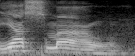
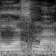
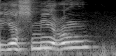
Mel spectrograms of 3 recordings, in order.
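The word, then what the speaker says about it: يسمع: kan dia F Madi Sami fil mudarnya mesti disebut yasmu dalam Quran yasma kalamallah kalau kita kata yasmiu dia tak ada makna orang tak faham brokenah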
